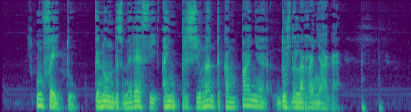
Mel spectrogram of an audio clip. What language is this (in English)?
Galician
